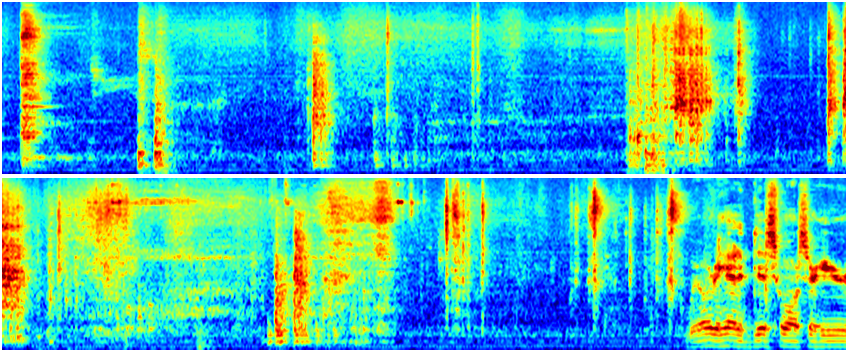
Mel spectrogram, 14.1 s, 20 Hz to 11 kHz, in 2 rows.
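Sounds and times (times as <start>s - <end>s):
scraping rattle: 7.4s - 10.5s.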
